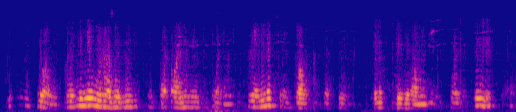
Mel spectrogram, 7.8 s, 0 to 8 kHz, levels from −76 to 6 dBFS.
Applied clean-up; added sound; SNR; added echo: neural mask model DeepFilterNet 3.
